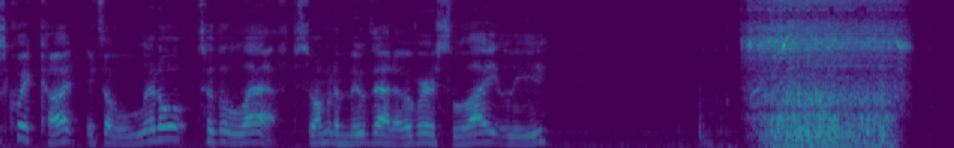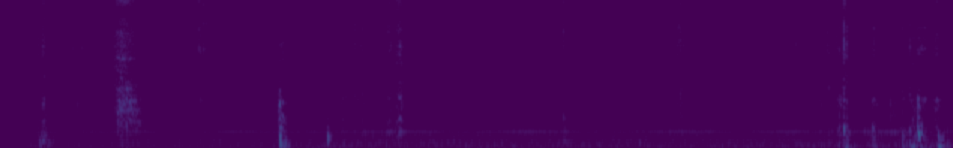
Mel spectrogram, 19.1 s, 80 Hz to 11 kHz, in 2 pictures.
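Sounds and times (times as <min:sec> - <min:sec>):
faint steady hum: 0:00.0 - 0:19.0
power drill with hole saw: 0:07.4 - 0:09.2.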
